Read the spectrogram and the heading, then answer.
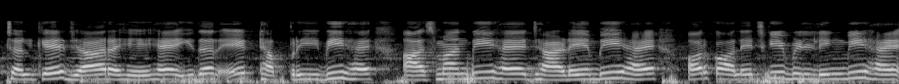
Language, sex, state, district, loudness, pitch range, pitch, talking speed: Hindi, female, Goa, North and South Goa, -16 LUFS, 225-250 Hz, 235 Hz, 145 wpm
